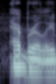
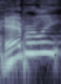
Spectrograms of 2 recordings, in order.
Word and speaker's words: Eberly: But it's pronounced Eberly, by the way. Eberly? It's a Mennonite name.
